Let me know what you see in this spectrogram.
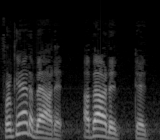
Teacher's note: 这两个▁t▁都浊化成的，最后那个▁t▁失去爆破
